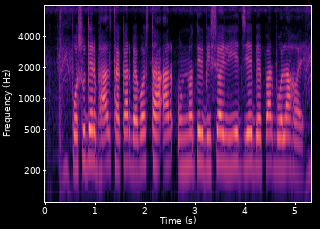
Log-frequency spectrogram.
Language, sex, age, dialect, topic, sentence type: Bengali, female, 18-24, Western, agriculture, statement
